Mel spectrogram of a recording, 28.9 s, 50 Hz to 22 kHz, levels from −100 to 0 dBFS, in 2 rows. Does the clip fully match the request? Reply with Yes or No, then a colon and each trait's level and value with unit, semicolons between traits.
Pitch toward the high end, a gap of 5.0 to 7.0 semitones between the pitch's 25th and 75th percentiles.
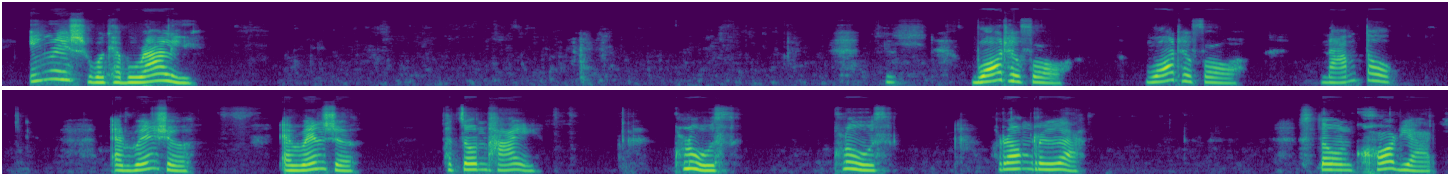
No: very high, 260 Hz; average, 4.4 semitones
